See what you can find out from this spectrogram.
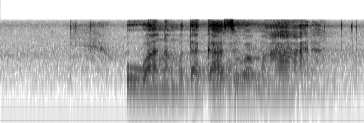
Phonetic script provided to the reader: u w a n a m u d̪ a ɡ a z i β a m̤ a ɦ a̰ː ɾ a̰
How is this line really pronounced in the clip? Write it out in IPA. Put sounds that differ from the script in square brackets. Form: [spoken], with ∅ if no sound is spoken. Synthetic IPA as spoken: u w a n a m u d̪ a ɡ a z i [w] a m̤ a ɦ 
